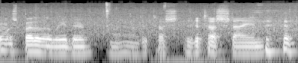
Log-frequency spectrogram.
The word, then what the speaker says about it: Ritterstein: The trick is just pronounce it exactly the way that it's written. Mm-hmm. There are no silent letters in there, no silent vowels, nothing. It's just exactly as it is written.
